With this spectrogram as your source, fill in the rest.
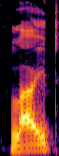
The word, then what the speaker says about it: light: পরে GH রয়েছে, তাই এই শব্দগুলিতে GH এর উচ্চারণ হবে না। যেমন দেখো HIGH, হাই এর অর্থ হলো উচ্চ। তারপর LIGHT, লাইট এর অর্থ হলো আলো।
